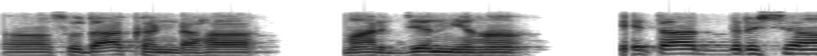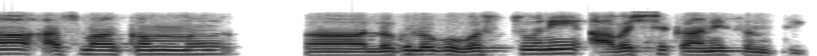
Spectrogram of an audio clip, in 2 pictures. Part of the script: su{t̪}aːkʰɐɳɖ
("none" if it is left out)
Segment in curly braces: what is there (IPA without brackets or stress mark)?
d̪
